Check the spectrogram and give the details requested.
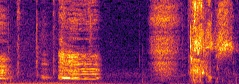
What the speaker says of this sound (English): Chicken jockeys.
